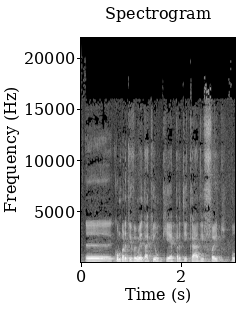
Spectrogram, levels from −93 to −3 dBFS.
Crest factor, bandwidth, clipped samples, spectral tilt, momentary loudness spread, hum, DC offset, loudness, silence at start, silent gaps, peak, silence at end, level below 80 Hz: 12 dB; 18 kHz; under 0.1%; -6 dB/octave; 6 LU; none; 0.3%; -14 LUFS; 0.1 s; none; 0 dBFS; 0 s; -42 dBFS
